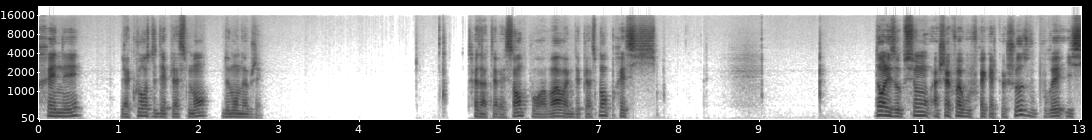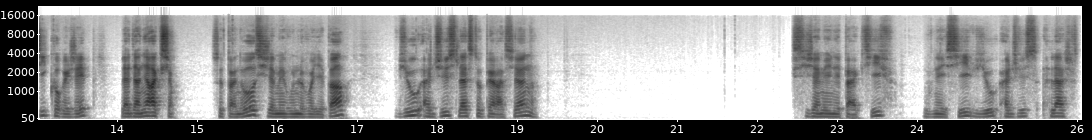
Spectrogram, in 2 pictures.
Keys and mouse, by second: 9.1 middle click, 13.1 click, 15.4 click, 17.8-21.8 drag, 23.9 click, 24.3-26.0 drag.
